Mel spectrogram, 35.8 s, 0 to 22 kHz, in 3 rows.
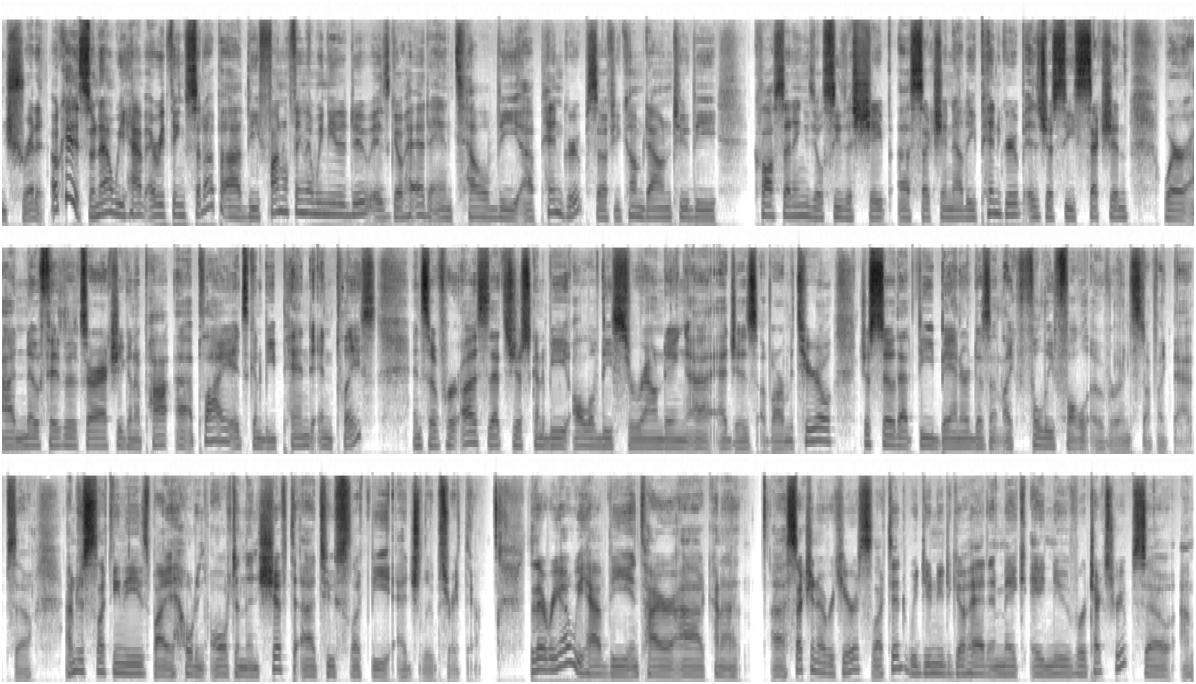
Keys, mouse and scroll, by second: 2.2 shift+middle click, 9.8 2, 11.1 alt+click, 17.1 shift+click, 18.6 alt+shift+click, 19.5 shift+click, 20.5 shift+click, 23.6 shift+click, 25.4 alt+shift+middle click, 26.8 shift+click, 29.5 shift+middle click, 33.6 click, 35.2 click.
